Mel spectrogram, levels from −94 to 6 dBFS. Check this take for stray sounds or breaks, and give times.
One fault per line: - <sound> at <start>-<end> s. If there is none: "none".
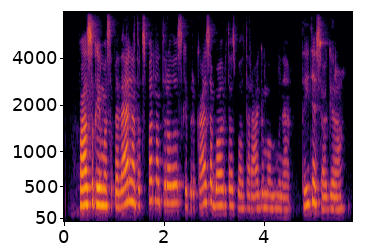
none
